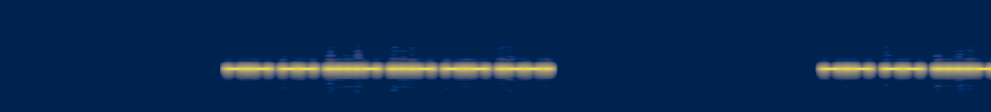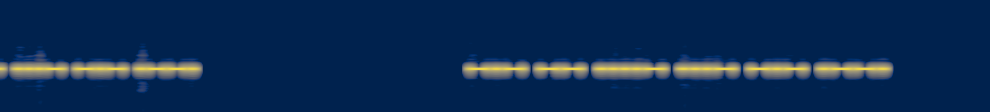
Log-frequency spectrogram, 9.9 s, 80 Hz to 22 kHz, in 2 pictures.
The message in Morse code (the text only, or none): KM4VKP KM4VKP KM4VKP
